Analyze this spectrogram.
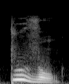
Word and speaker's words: pouvons: Nous pouvons. Nous pouvons. Okay? You don't pronounce the final S.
